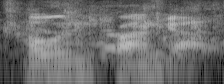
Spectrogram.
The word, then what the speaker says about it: Cohen Prango: Oh, Cohen Prong. Cohen Prango. Yes, perfect. Thank you.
